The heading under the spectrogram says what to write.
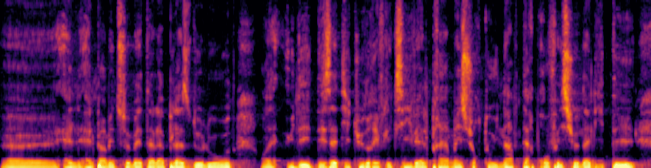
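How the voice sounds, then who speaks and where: Here is a man with a dark, mellow tone that is somewhat breathy. His pitch moves with ordinary variation. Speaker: psychiatrist, panelist. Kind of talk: round table talk. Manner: hurried, hesitant.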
